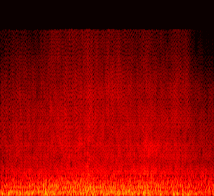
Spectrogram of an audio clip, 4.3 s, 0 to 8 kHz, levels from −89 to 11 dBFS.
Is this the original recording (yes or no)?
no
